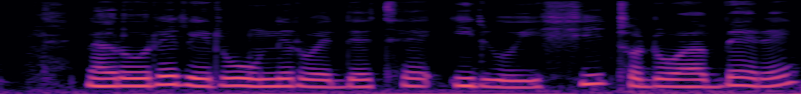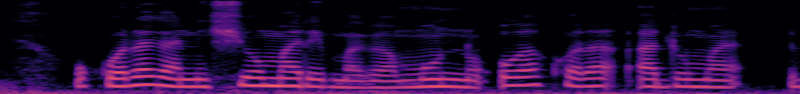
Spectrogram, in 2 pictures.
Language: Kikuyu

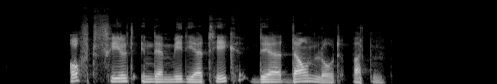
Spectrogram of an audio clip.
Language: German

